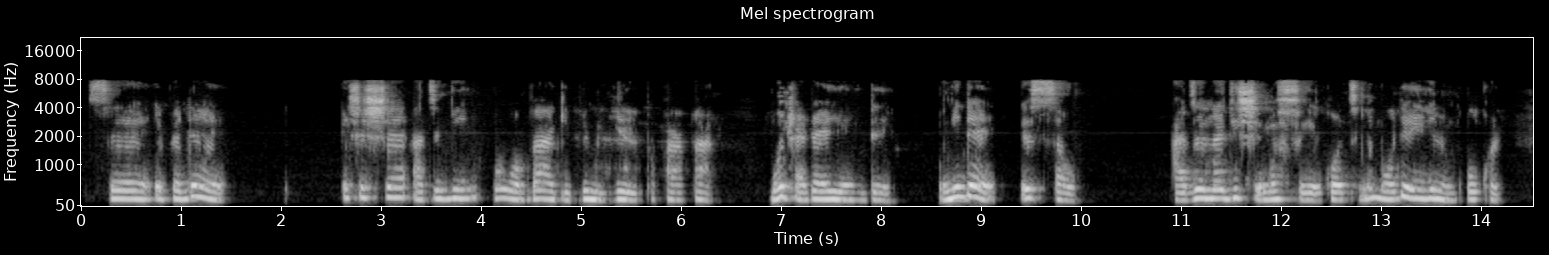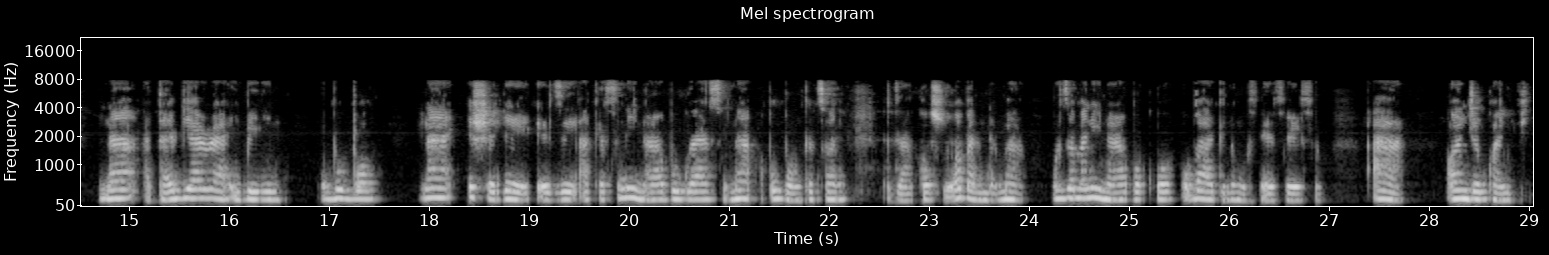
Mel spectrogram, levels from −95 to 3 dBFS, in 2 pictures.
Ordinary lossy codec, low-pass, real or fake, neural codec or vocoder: none; none; real; none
